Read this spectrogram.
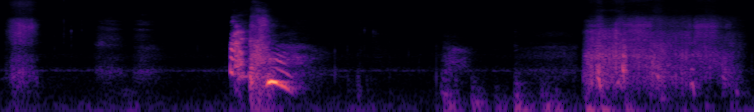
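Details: Adult sneezing with an annual cold, induced with chhinkni snuff after holding sneezes in all day: one loud sneeze after a brief inward breath, then sniffing and a long noisy exhalation.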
